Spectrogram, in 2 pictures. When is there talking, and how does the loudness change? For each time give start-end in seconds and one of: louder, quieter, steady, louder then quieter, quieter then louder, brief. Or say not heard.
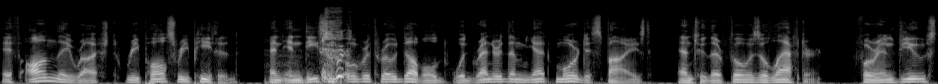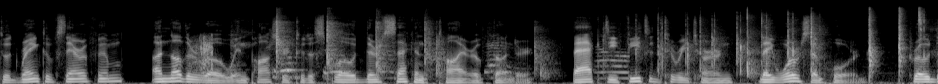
0.0-18.7 steady.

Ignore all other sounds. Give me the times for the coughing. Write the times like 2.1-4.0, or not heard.
2.6-3.5.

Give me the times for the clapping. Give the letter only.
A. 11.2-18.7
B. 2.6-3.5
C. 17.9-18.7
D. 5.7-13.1
A.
